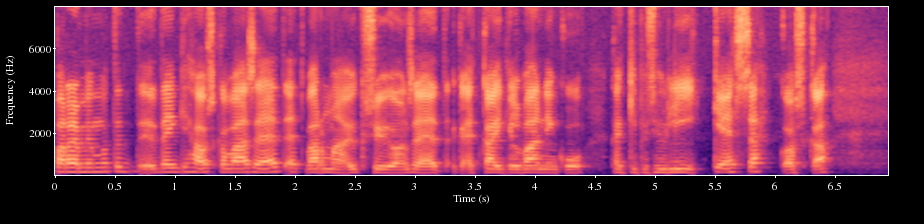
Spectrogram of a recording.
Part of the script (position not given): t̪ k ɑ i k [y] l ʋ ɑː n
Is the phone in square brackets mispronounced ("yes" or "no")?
yes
